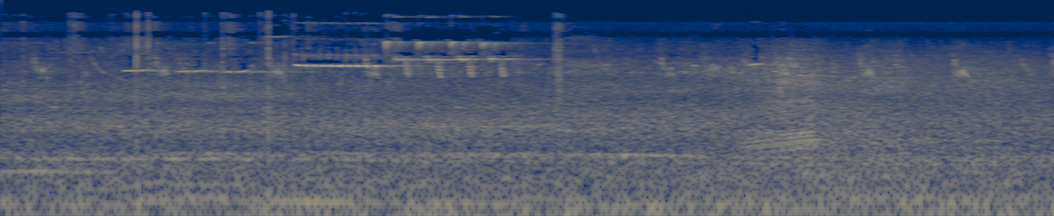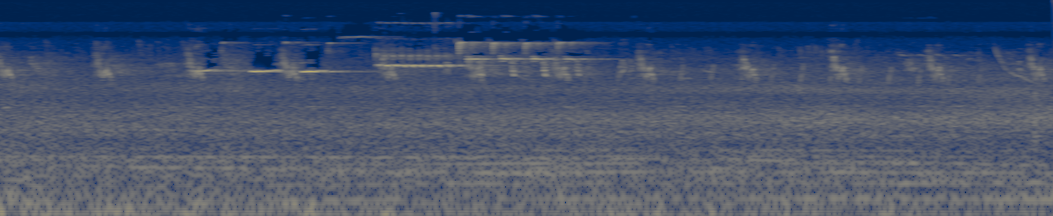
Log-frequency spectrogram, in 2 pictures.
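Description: A songbird singing short high notes in two bouts, one near the start and one past the middle, over a steady low rumble.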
